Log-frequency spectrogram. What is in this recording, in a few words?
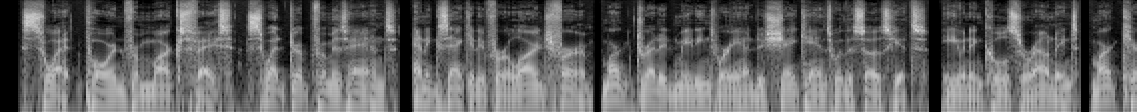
Radio AD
